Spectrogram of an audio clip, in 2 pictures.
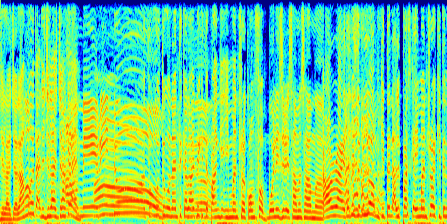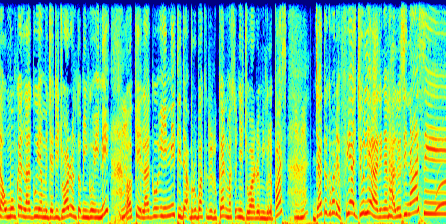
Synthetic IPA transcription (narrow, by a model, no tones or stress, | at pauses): d͡ʒəlad͡ʒahlamə̃t̪aʔdəd͡ʒəlad͡ʒahkanmeindut̪uŋɡut̪uŋɡunãnt̪ikalaadəkit̪əpaŋɡeimãnt̪ɾakɔɱfəmbolɛhd͡ʒəɾiʔsamasamãɔlɾajt̪̚ːap̬isəbəlʊmkit̪ənaʔləpaskaimãnt̪ɾakit̪ənaʔumumkanlaɡujaŋmə̃ɲd͡ʒadid͡ʒuaɾəunt̪ʊk̚mĩŋɡuinĩokelaɡuinĩt̪idaʔ̚bəɾubahkədudukanmasʊʔɲad͡ʒuaɾəmĩŋɡuləpasd͡ʒat̪uhkəpadafiad͡ʒuliadəŋãnɦalusinasi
